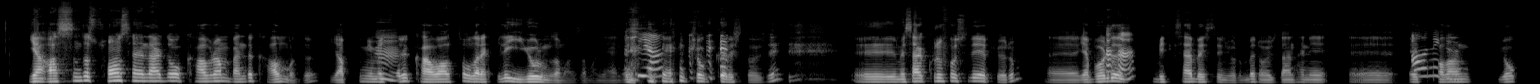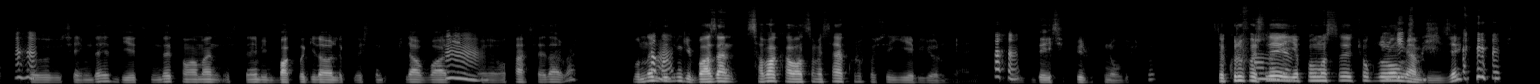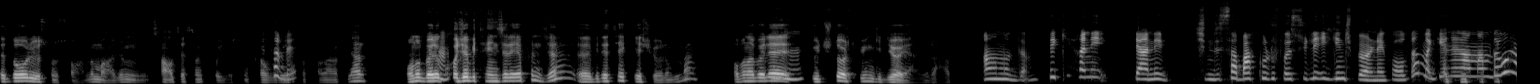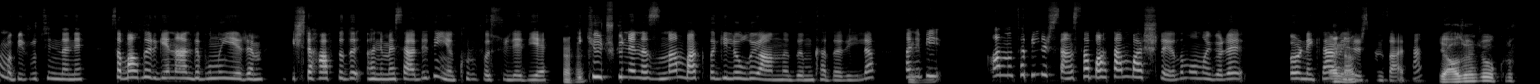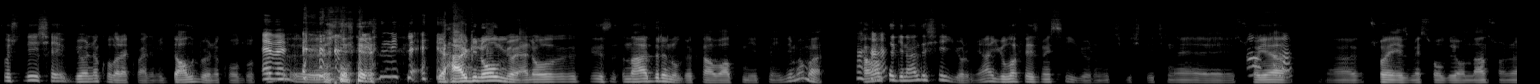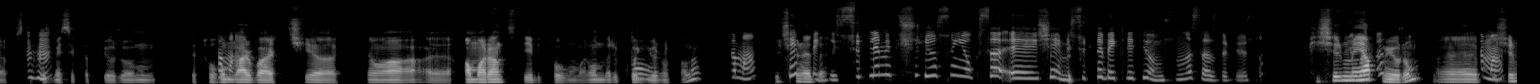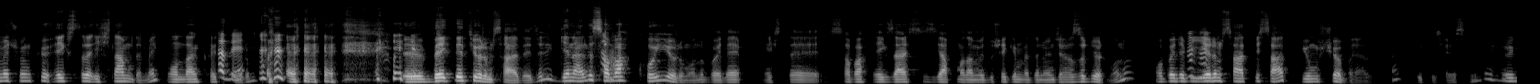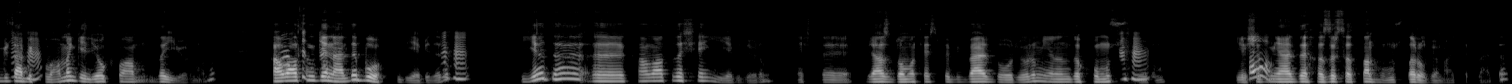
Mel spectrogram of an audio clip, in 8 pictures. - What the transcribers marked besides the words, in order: other background noise; chuckle; laughing while speaking: "Çok karıştı o şey"; chuckle; chuckle; chuckle; chuckle; laughing while speaking: "kesinlikle"; chuckle; unintelligible speech; chuckle
- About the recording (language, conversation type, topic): Turkish, podcast, Yemek yapma alışkanlıkların nasıl?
